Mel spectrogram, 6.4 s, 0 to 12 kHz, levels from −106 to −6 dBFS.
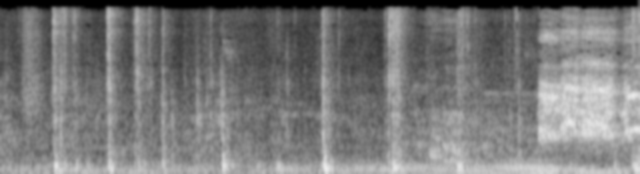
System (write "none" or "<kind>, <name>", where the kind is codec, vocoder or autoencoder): vocoder, BigVGAN v2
